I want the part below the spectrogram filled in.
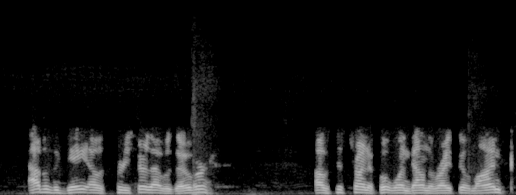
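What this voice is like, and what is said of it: Out of breath, panting speech. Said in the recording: “I wish I wasn't so out of breath to talk about this ... why are you out of breath”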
